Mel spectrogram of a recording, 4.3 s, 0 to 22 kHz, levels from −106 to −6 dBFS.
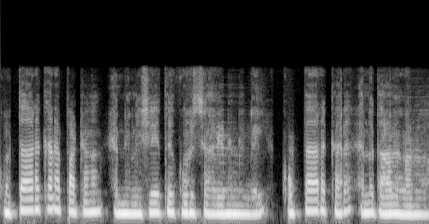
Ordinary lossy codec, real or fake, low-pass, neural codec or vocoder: none; fake; 7.2 kHz; codec, 44.1 kHz, 1.7 kbps, Pupu-Codec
